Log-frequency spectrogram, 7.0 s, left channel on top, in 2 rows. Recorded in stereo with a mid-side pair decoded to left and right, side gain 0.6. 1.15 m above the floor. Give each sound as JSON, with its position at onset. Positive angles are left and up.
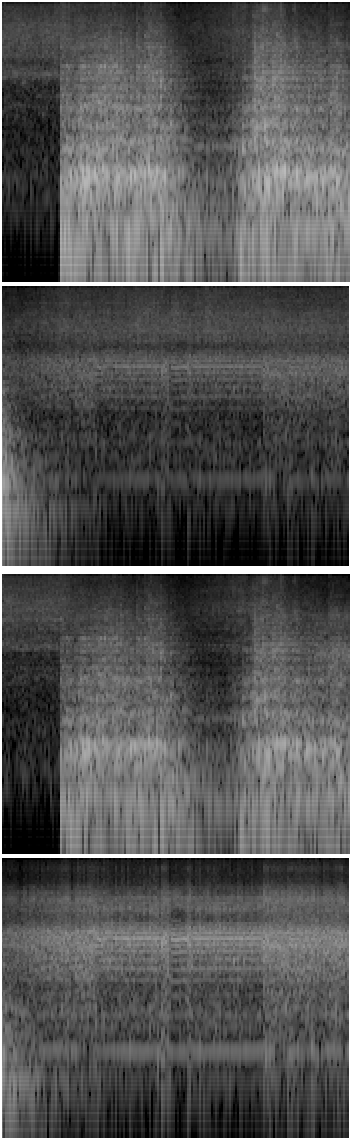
{"t": 0.6, "sound": "a sliding door", "azimuth_deg": 35, "distance_m": 1.3}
